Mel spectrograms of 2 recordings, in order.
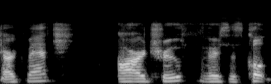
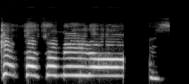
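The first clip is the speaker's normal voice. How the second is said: very high, loud yell, drawn-out "the"; 7 dB louder than usual. Telling the story of a wrestling short film, act out Triple H's line, retelling a yell. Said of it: "and he yells".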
